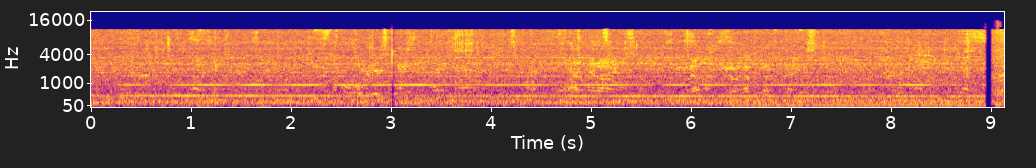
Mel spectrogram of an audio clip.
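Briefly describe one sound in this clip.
Airliner engines whine with a steady high tone.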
